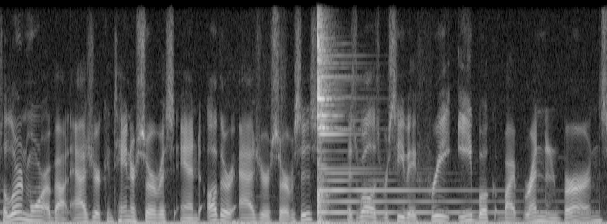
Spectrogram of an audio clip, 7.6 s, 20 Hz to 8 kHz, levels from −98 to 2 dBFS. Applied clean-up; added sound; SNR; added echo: none; Dishes, pots, and pans / Bell; -1 dB; none.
